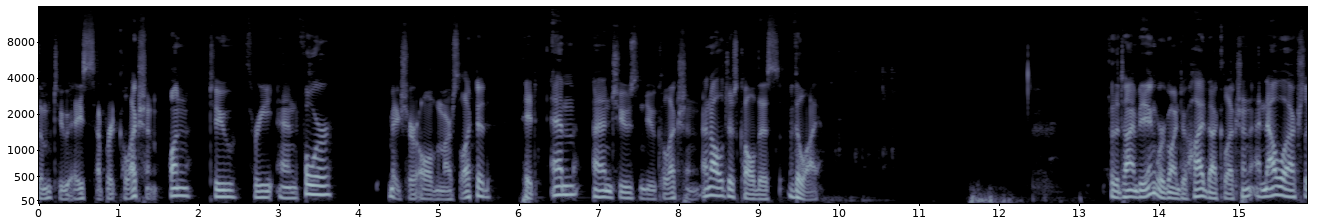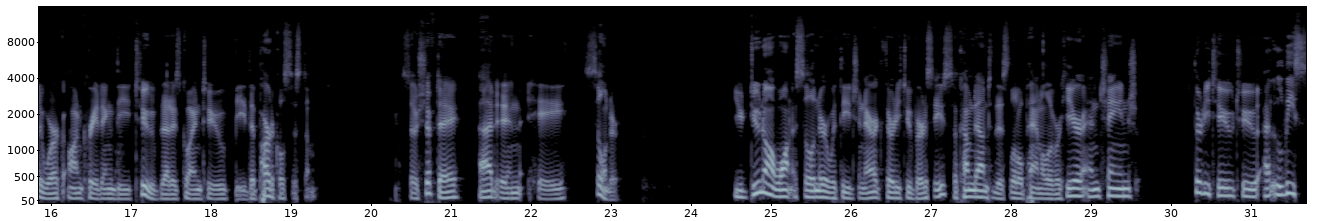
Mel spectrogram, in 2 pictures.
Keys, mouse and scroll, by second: 0.9 click, 1.8 shift+click, 3.3 click, 6.1 m, 10.2 l, 13.2 click, 14.3 click, 20.5 shift+a, 25.3 click, 28.6 click.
